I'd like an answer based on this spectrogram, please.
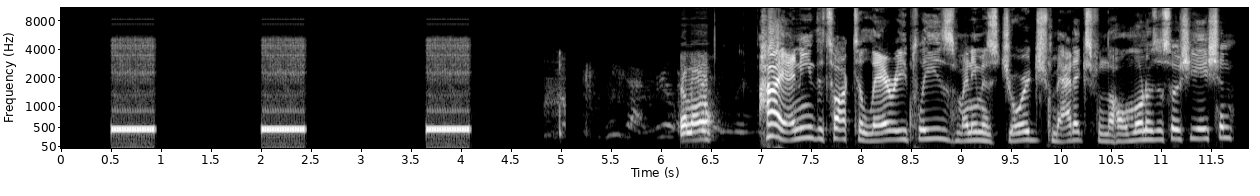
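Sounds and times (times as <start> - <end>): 
telephone ringing as a call is placed: 0.5 - 1.0, 2.0 - 2.5, 3.7 - 4.2
speech: 6.2 - 11.8.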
